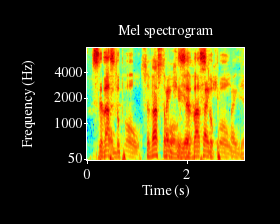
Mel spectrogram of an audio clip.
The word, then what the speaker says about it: Sevastopol: It was on the 26th of February 2014 when Spetsnaz went into Sevastopol, excuse my pronunciation. Sevastopol.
